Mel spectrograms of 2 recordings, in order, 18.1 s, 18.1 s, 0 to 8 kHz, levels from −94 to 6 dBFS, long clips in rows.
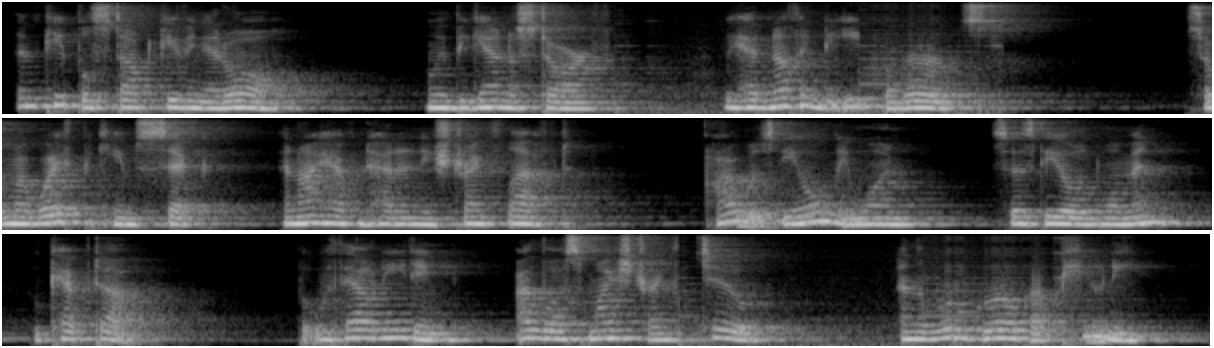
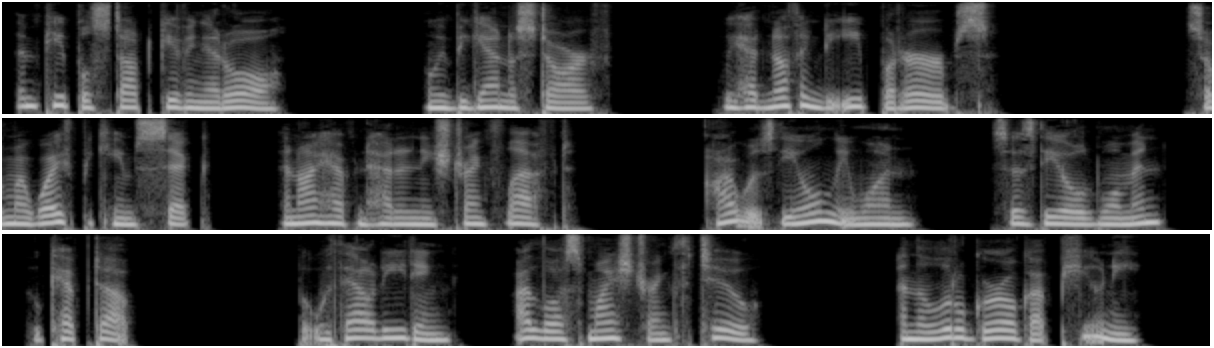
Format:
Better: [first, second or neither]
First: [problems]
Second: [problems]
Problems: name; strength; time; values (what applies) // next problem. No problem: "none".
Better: second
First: noise reduction (neural separator model SepFormer DNS4)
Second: none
